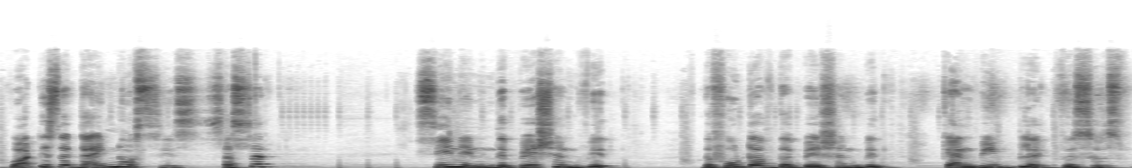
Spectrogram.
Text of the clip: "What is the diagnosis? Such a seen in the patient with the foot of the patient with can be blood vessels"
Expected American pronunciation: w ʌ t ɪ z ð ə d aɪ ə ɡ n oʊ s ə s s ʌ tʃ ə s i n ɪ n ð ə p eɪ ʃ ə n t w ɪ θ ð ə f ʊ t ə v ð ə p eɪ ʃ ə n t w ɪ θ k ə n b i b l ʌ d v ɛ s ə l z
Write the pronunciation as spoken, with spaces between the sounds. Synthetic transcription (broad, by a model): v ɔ t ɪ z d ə d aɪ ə ɡ n oʊ s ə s s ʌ s ə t i n ɪ n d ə p eɪ ʃ ə n t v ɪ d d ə f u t ə v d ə p eɪ ʃ ə n t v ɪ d k ə n b i b l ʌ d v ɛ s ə l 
